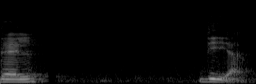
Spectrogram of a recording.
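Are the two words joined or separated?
separated. The two words are said apart with a break. The speaker calls it wrong. "No one's saying"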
